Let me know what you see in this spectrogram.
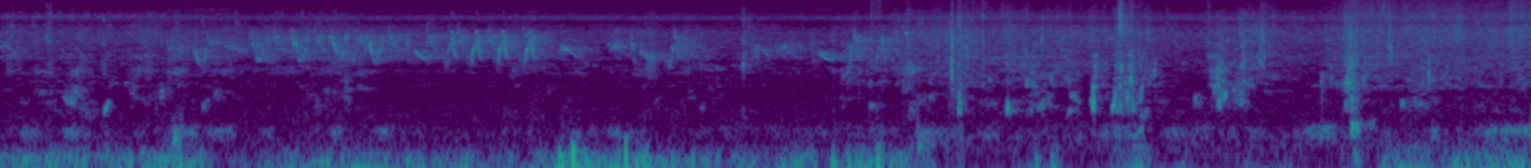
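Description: Birds chirping in a quick run of short calls for a couple of seconds, over a steady low rumble, with scattered sharp clicks and crackles in the second half.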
